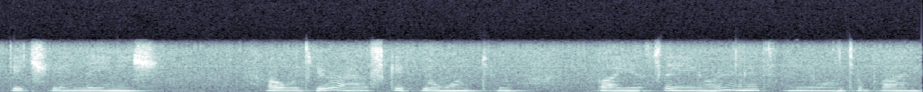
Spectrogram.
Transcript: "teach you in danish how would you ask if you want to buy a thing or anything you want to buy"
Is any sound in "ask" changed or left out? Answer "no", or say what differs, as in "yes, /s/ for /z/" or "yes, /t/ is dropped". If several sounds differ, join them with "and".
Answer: no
